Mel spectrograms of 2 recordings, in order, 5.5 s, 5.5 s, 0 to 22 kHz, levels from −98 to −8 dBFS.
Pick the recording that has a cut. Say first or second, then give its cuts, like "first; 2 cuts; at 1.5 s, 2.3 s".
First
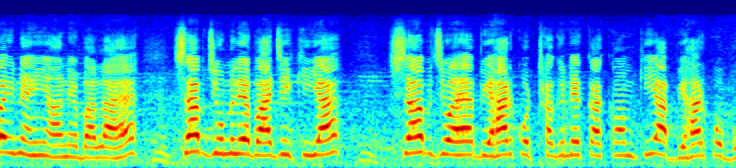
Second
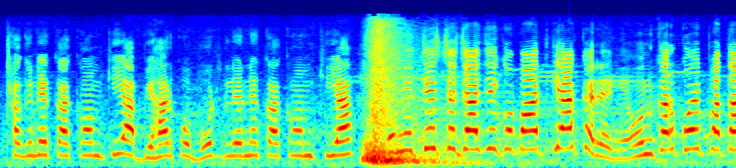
second; 1 cut; at 2.8 s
